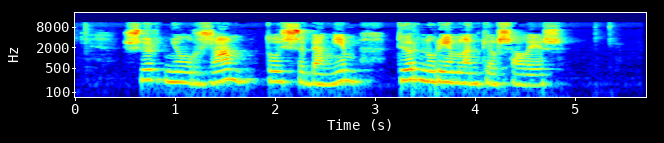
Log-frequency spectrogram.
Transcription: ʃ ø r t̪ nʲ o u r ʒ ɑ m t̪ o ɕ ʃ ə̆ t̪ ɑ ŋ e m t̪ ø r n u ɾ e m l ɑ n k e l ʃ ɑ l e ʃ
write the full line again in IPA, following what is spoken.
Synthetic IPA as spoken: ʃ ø r t̪ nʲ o u r ʒ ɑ m t̪ o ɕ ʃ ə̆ d̪ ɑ ŋ e m t̪ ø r n u ɾ e m l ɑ n k e l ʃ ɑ l e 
